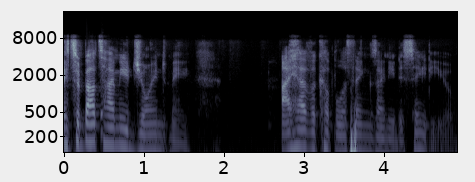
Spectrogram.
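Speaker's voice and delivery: smug, self-satisfied, pleased woman's voice. Voicing a woman on a throne of crates addressing a player: smirking woman's voice. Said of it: "she's this kind of smile, this smirk on her face".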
